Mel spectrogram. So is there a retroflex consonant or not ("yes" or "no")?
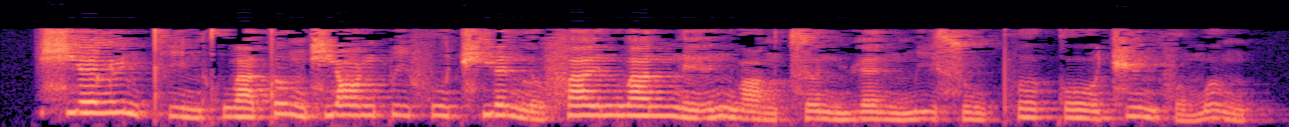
no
